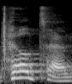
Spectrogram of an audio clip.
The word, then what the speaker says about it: Hilton: we pronounce this Cody Hilton yeah Hilton once again the Hilton Hotel the Hilton Hotel hill hill short short Eye short can I bar your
